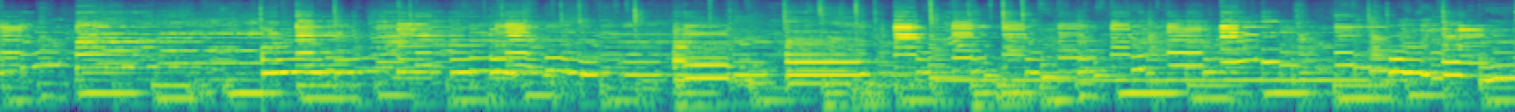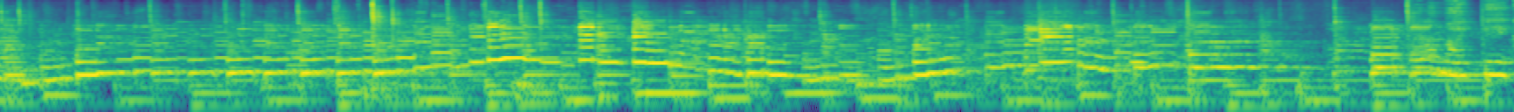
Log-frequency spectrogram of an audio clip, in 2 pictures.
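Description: Live instrumental break of a blues-tinged song: hollow-body electric guitar, plucked upright bass and bowed violin playing together, the bass pulsing steadily underneath. Through the middle a melody line slides up and down in pitch several times.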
